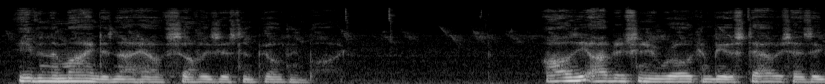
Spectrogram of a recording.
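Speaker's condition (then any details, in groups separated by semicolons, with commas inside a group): Parkinson's disease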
